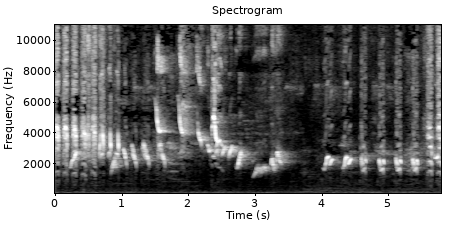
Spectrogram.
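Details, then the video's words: Greater green leafbird, a lively caged singer, gives a rapid stream of varied slurred whistles and chattering notes, then after a brief gap a series of short repeated whistles. "Cucak Ijo Gacor Ngentrok Full Isian, Nembak Rapet Suara Kasar Isian Mewah"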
